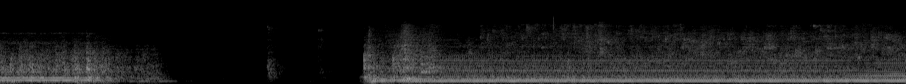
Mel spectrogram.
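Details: Gorenje WA50060 washing machine, recorded 2017, during rinse drain: after a short quiet gap a steady low hum with water rushing through holds evenly; drain pump sounds normal.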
